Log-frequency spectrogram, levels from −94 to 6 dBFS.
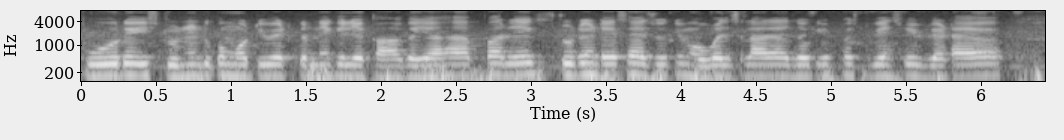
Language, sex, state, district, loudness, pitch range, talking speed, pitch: Hindi, male, Rajasthan, Bikaner, -15 LUFS, 160-170 Hz, 260 wpm, 165 Hz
